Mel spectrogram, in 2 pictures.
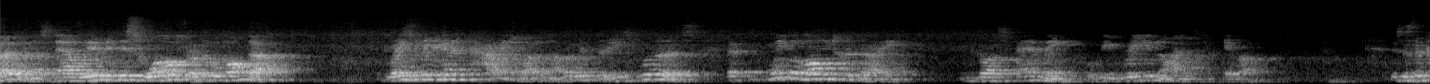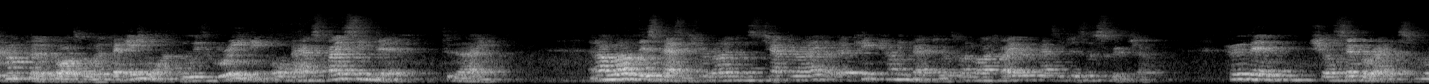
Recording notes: Due to technical reason, the sound quality is not ideal for this recording.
